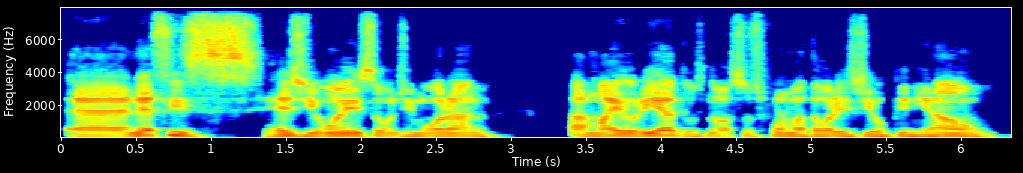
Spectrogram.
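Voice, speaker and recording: Calling in from his home in a small suburban town, this Texas-born magazine editor is a guest panelist in an online discussion. His English is native and American, tinged with a Brazilian São Paulo countryside lilt, and he chats casually with lots of filler pauses. The voice is mid-range, steady, bright and forceful.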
